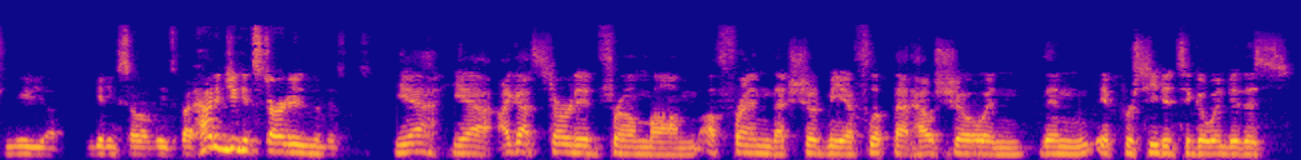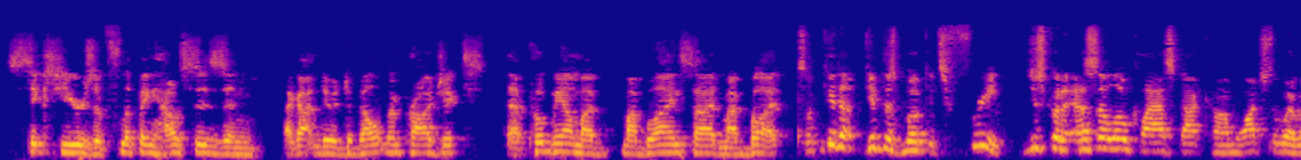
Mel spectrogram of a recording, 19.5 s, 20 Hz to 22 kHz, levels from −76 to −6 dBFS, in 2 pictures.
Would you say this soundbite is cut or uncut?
cut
